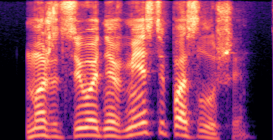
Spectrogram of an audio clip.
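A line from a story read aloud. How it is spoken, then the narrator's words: Plain. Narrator (Russian): спросил я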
